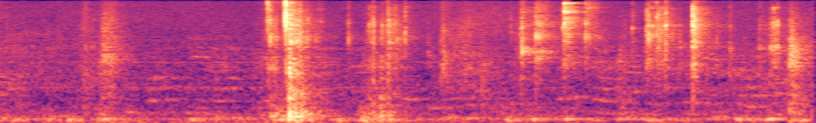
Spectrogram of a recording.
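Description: Scattered handling clicks and knocks from a wooden block being pressed onto a wakeboard and a metal screw clamp being picked up, with one sharper knock about a second and a half in.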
